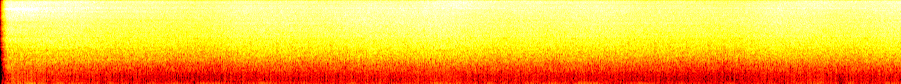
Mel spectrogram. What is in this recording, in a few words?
Aircrafts Spitfire LF Mk IX Valve Drain Hiss; DCS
